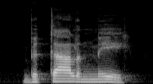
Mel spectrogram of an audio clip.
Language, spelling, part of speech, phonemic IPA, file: Dutch, betalen mee, verb, /bəˈtalə(n) ˈme/, Nl-betalen mee.ogg
- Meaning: inflection of meebetalen: 1. plural present indicative 2. plural present subjunctive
